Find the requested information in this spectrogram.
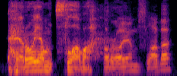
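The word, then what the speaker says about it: Героям слава: just so i know heroium slava yes a hero it's similar yeah yeah it's pretty similar to hero so hey black dahlia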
